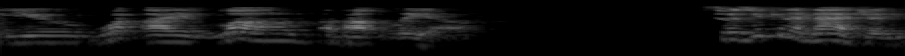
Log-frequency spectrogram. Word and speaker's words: Lio: kid called Leo and his name is spelled l i o instead of L E O but hey I guess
